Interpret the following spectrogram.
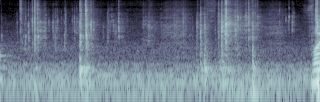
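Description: Plastic toy figures being handled and set down on a tabletop: scattered light clicks and taps, with a sharper knock about a second in.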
